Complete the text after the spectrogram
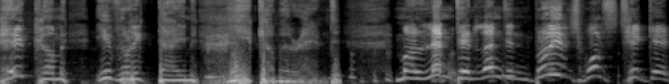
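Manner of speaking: Scottish brogue throughout. Pitching sentences for a partner to repeat in accents: William Wallace Scottish accent. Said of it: "Scottish, easy. Think William Wallace".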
